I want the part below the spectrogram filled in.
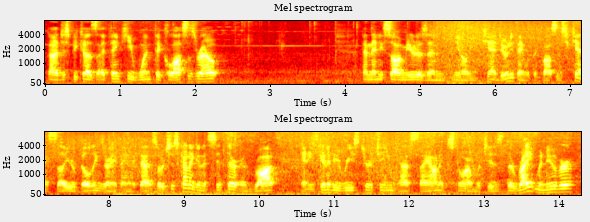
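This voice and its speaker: A man's voice: fairly low pitch, quick pace, noisy background. Coughing man casually commentating a game. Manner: chatty, blunt, opinionated. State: coughing and clearing his throat often. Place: at home.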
